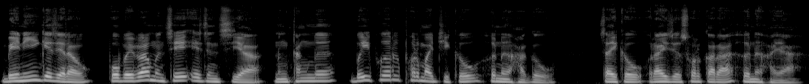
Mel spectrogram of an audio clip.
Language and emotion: Bodo, neutral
